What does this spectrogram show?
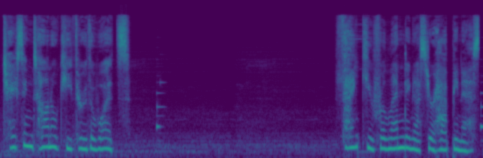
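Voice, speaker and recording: A woman playing a gentle, plucky young adventurer who heals dreams in an anime video game. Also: on the high side, fairly even intonation, normal speed, background noise, natural voice. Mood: gentle, bright. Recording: loud game music behind. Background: loud game music.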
